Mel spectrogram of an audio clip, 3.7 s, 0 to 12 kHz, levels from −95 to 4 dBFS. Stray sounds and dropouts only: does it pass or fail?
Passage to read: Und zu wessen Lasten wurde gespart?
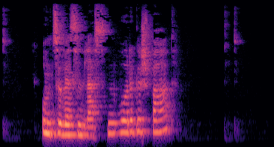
pass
